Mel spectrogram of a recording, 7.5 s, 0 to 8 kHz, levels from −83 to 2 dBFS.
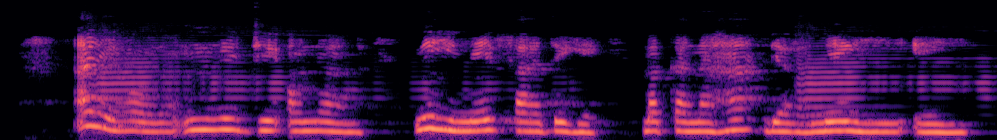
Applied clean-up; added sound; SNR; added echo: classical method WPE with log-MMSE.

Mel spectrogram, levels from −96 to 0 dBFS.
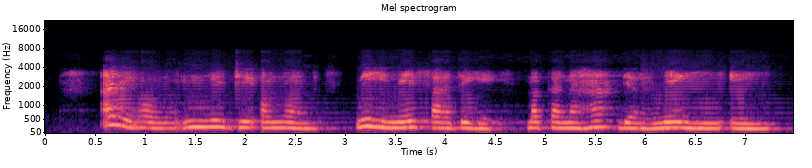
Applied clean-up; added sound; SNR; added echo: neural separator model SepFormer DNS4.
